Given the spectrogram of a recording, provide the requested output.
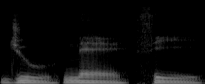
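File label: "junethi", concatenated syllables; Affixing experiment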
